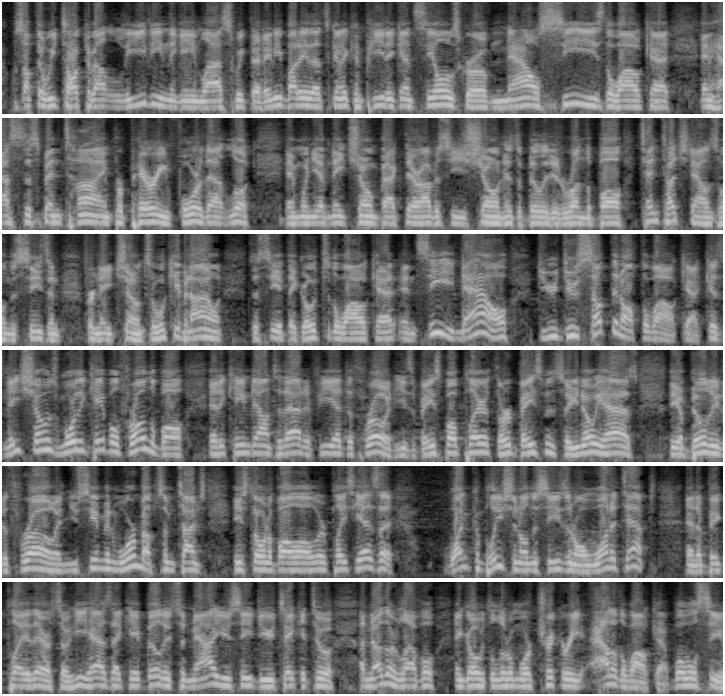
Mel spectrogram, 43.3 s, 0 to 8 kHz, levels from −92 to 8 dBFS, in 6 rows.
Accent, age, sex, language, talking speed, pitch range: American, 40-59, male, English, 250 wpm, 125-155 Hz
